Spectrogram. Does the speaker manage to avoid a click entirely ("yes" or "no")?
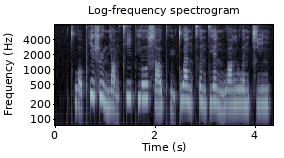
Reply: yes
